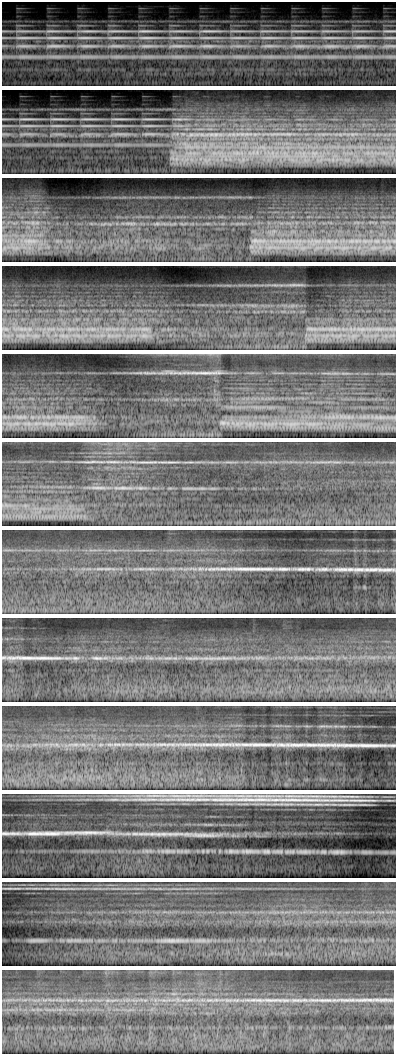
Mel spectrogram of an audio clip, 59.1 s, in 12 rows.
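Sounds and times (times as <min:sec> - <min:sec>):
locomotive air horn blasts: 0:07.0 - 0:11.0, 0:12.9 - 0:17.1, 0:18.6 - 0:21.0, 0:22.4 - 0:26.6
high wheel squeal: 0:10.7 - 0:13.3, 0:16.9 - 0:19.2, 0:20.6 - 0:59.0.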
